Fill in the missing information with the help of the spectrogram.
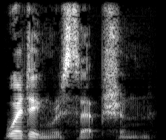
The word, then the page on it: wedding reception: British English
